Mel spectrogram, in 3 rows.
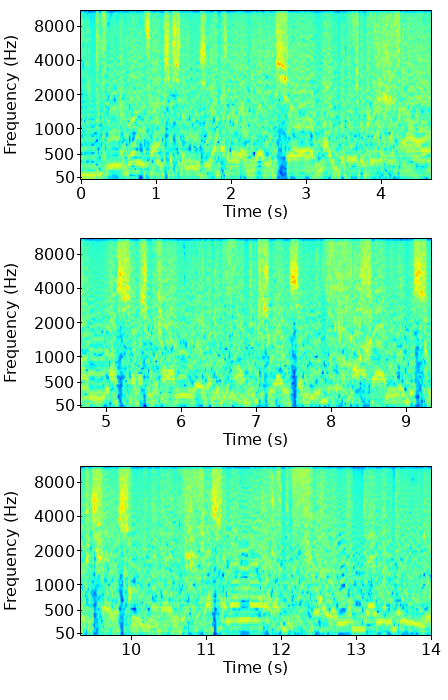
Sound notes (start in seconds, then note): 3.1 speaking alternate language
